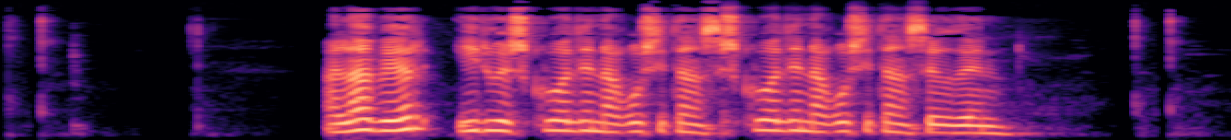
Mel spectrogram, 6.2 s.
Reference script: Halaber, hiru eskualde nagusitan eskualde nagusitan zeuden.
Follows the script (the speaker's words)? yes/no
yes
